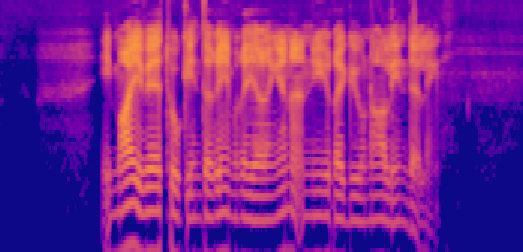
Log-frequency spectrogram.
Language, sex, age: Norwegian, male, 36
